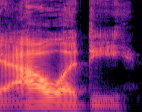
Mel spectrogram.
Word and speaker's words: Ayoade: why I looked, but it says A I then O W A A D E E. That's how it lists the pronunciation. So, that's like A A Ayoade.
